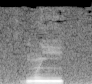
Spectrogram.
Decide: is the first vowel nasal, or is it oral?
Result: nasal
